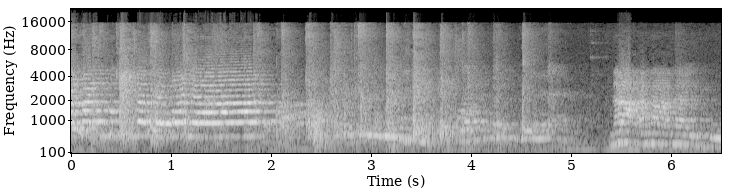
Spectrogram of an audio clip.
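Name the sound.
classroom applause for the children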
